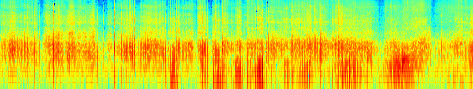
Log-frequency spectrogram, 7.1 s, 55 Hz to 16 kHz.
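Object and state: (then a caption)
Laminate floor. Fingernails scratch and tap a flat, solid wood-look laminate floor panel with a light wood-grain print. The result is a steady run of crisp, crackly scraping broken by many quick, dry taps that die away almost at once. The sound sits mostly in the midrange around 900 Hz, with little low end.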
